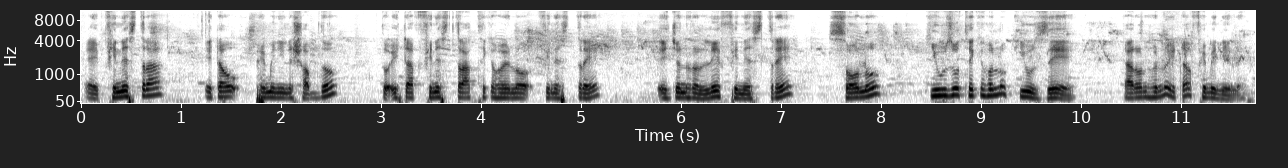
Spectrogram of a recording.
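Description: A man teaching a language lesson, explaining patiently and saying example sentences very slowly and deliberately. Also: medium pitch, lively intonation, darkish tone, slight background noise.

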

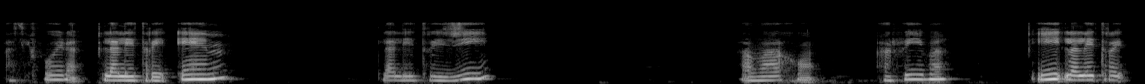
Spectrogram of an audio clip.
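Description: Slow, patient woman teacher, lo-fi mic. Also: mid-range voice, creaky. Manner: slow, patient, step-by-step instructions. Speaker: kindergarten teacher. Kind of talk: bilingual recorded lesson for young children. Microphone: computer microphone.

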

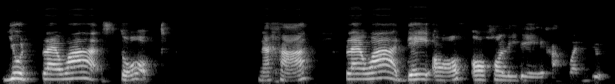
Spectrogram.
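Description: A Thai-accented woman teaches an online Thai lesson over a video call, mixing Thai and English in a mid-range voice that is slow, pushed, bright, and a little rough. She is patient and encouraging, praising constantly and using polite particles. The recording sounds muffled.

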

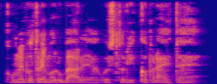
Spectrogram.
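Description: A man's voice: mid-range voice, flat delivery, measured pace, husky. A man voicing a scheming male thief who mocks and plots, in a storybook reading. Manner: mocking, conspiratorial. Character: two scheming male thieves, mocking.

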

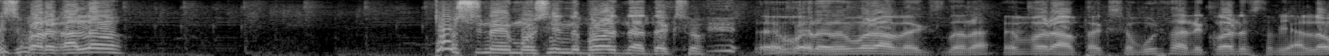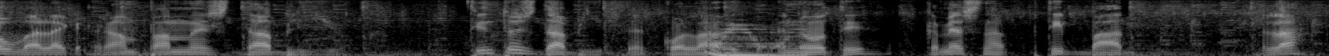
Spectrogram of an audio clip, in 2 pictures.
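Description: A young man riffs through casual gameplay commentary, excitable and foul-mouthed, with sudden loud outbursts. His pitch leaps around animatedly at a middling register, and his voice sounds strained from shouting, over faint background music. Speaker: gamer streamer.

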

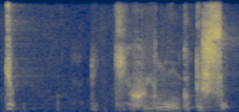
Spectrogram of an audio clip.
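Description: A man playing a chatty, giggly middle-aged cleaning woman in a comedy sketch, in a shrill put-on female voice with mixed Ukrainian-Russian speech. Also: animated, brisk. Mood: gossipy. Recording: echoey room with faint noise.

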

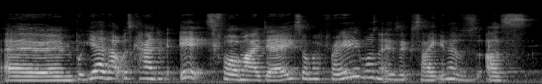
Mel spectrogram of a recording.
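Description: A woman's voice: fairly high pitch, animated, normal speed, fairly bright tone, reverberant, a little hiss or hum. A tired young woman, a student nurse, chatting at home in a rambling, self-deprecating vlog, with the camera set down nearby. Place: home, indoors.

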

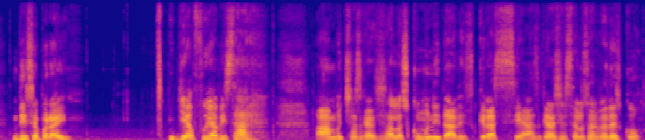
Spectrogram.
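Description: Outdoors on a residential desert street, a chatty Mexican woman hosts a casual live-stream walking vlog. Her voice sits a little high, and she reads viewer comments aloud while pointing things out.

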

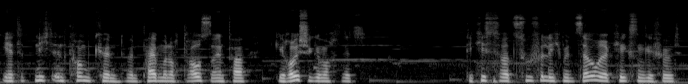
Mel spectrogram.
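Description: A man's voice: on the high side, fairly even intonation, fairly quick, dark tone, soft background music, close to an everyday voice. A man reading aloud the lines of a small chatty female companion, with slips.

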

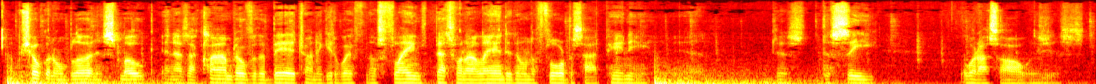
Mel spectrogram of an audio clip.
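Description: A man recounting a night of personal tragedy as a talk show guest, speaking in a halting, quiet, haunted way. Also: mid-range voice, vocal fry. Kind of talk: personal testimony.

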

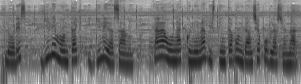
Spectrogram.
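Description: A woman playing an earnest, excitable male scientist on an old-time expedition, in a scripted, declaiming manner. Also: a little high, natural voice.

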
